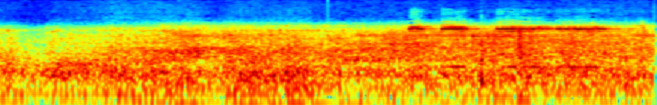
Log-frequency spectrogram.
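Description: Wind and road noise from a moving motorcycle, with its engine running and light street traffic around it. A short high-pitched tone sounds about three seconds in.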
